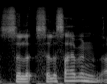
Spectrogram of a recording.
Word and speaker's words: psilocybin: Tell me about I saw on your Instagram, you talk about psilocybin.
